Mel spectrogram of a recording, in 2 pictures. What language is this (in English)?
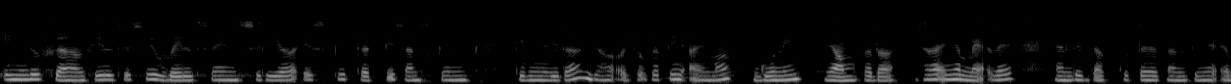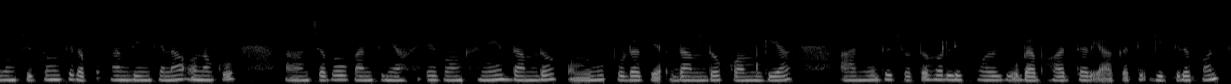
Santali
